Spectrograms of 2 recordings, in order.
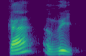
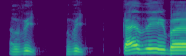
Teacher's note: জালের উচ্চারণটা একদম নরম হবে জিহ্বার মাথা ওপরের দাঁতের মাথার সাথে লাগবে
